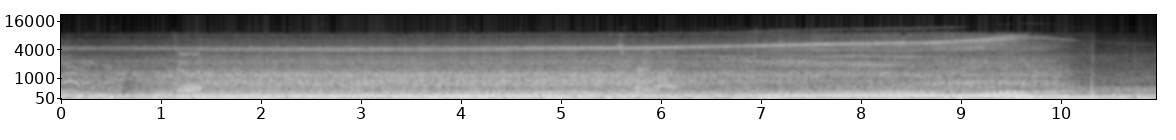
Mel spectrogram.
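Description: Duramax diesel's turbocharger whistling, a steady high whine that climbs in pitch over the last few seconds as the turbo spools up under acceleration, over the low drone of the straight-piped diesel exhaust.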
